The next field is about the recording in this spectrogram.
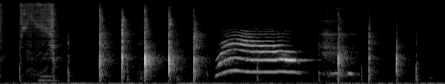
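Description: A single drawn-out cat meow, clear, rises then holds for under a second, framed by a quick series of sharp taps or clicks before and after.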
